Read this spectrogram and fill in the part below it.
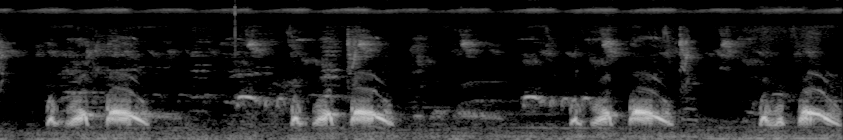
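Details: Spaced phrases of mellow, low-pitched coos from a spotted dove, for listening or luring wild doves, each phrase ending in a falling note, with faint background sounds between phrases.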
